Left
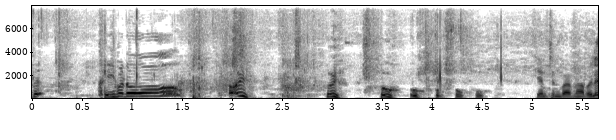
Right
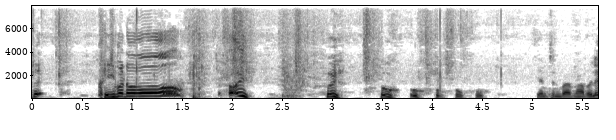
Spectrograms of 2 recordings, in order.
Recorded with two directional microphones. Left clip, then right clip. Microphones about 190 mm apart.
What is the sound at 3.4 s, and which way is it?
Speech, 15° left (ahead or behind).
